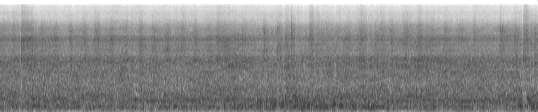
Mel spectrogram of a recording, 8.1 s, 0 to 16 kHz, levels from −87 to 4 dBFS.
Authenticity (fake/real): fake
